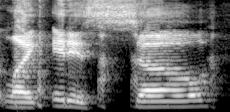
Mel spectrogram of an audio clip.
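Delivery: ordinary talk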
